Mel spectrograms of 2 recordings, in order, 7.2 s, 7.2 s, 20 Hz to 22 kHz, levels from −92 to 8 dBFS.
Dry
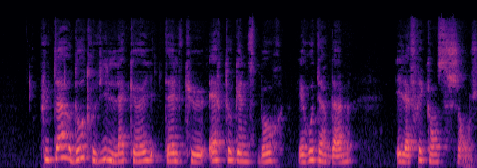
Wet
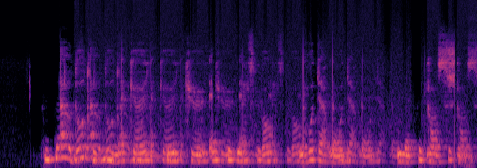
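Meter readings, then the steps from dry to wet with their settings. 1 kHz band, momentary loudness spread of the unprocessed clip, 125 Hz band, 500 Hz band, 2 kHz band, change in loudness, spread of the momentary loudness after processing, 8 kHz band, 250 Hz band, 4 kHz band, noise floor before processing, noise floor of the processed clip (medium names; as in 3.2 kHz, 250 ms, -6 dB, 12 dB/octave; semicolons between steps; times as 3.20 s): -3.0 dB, 7 LU, 0.0 dB, -1.0 dB, -3.5 dB, 0.0 dB, 8 LU, no reading, +1.5 dB, +2.5 dB, -71 dBFS, -72 dBFS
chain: LFO low-pass square 1.1 Hz 320–4800 Hz; hum notches 60/120/180/240/300/360 Hz; bit-crushed delay 444 ms, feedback 35%, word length 8-bit, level -6.5 dB; trim -2 dB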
